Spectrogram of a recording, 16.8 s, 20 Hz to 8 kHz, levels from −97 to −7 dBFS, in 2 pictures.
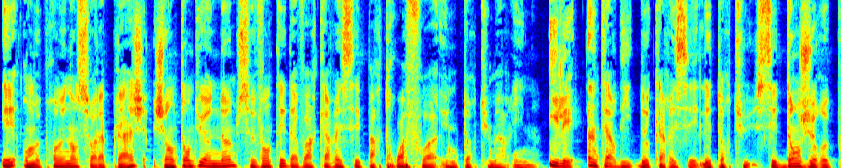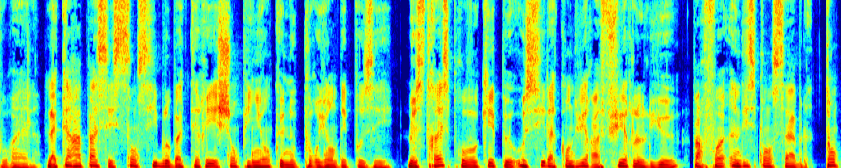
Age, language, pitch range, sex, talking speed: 50-69, French, 110-140 Hz, male, 205 wpm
